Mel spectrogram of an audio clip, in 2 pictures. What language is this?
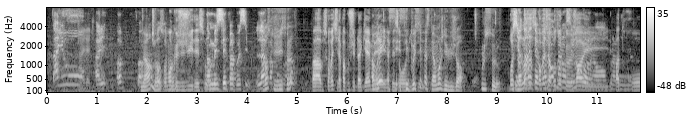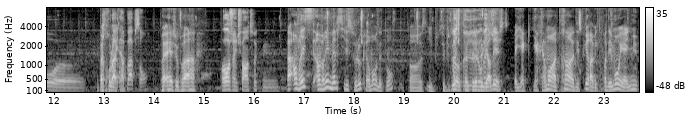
French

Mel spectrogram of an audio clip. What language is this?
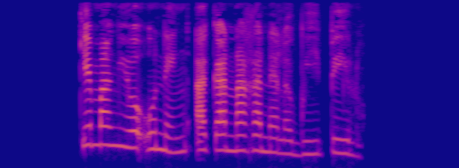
Tswana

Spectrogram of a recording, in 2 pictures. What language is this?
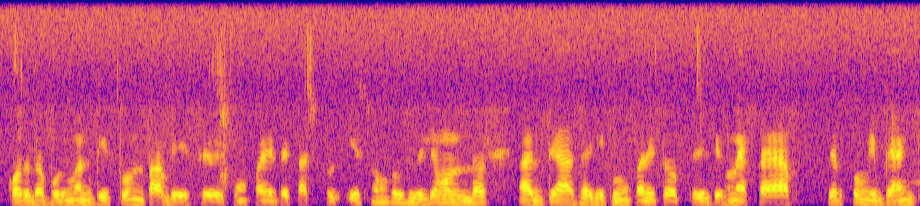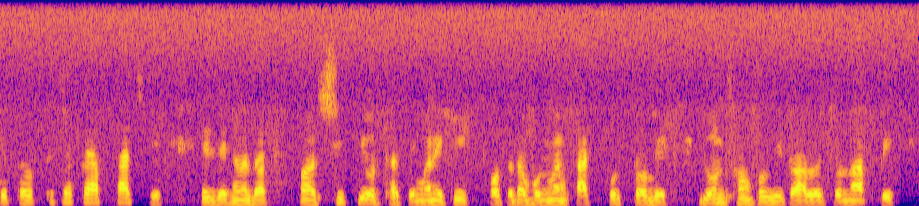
Bangla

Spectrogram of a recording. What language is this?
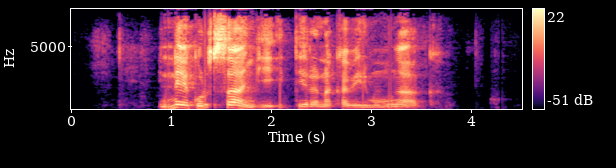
Kinyarwanda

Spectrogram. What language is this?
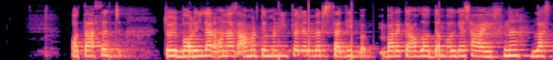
Uzbek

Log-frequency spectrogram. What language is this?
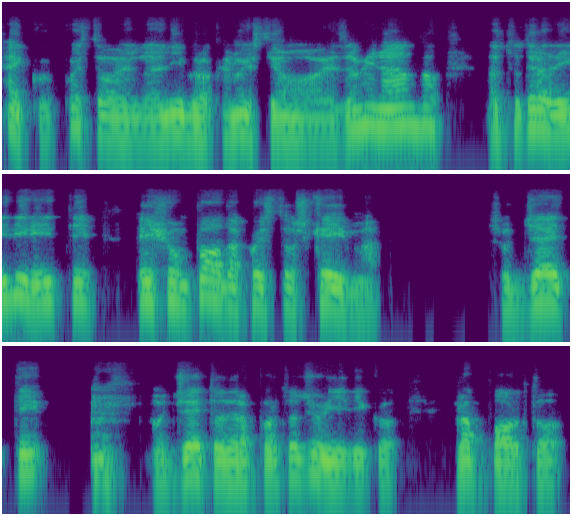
Italian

